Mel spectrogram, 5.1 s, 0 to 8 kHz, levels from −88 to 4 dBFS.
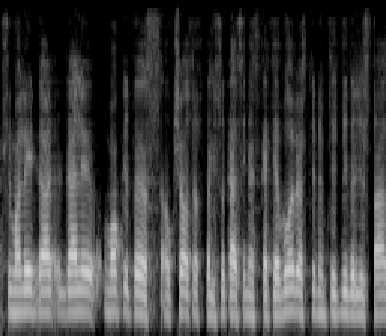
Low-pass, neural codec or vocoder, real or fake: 7.2 kHz; codec, 44.1 kHz, 1.7 kbps, Pupu-Codec; fake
